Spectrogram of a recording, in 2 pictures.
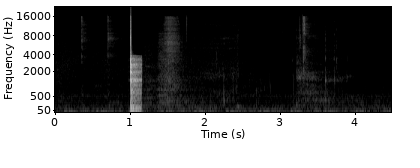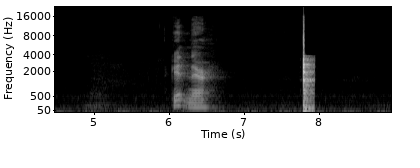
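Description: A game stone clacks sharply onto a board.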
